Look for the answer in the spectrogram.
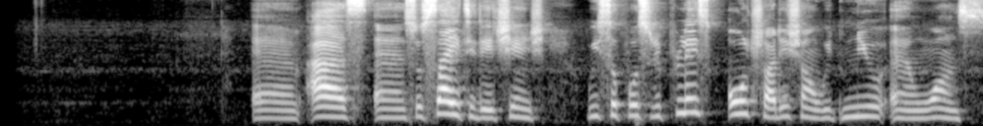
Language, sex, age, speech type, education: Nigerian Pidgin, female, 30-45, spontaneous, tertiary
